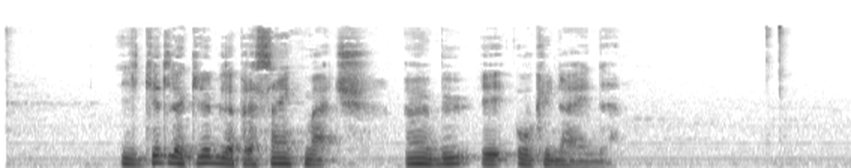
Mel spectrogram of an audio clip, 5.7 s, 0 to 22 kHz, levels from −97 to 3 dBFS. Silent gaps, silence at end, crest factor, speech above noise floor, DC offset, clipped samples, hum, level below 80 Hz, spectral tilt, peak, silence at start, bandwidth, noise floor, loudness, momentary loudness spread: none; 1.6 s; 18 dB; 42 dB; under 0.1%; under 0.1%; none; -60 dBFS; -5.5 dB/octave; -14 dBFS; 0.8 s; 11.5 kHz; -72 dBFS; -31 LUFS; 22 LU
